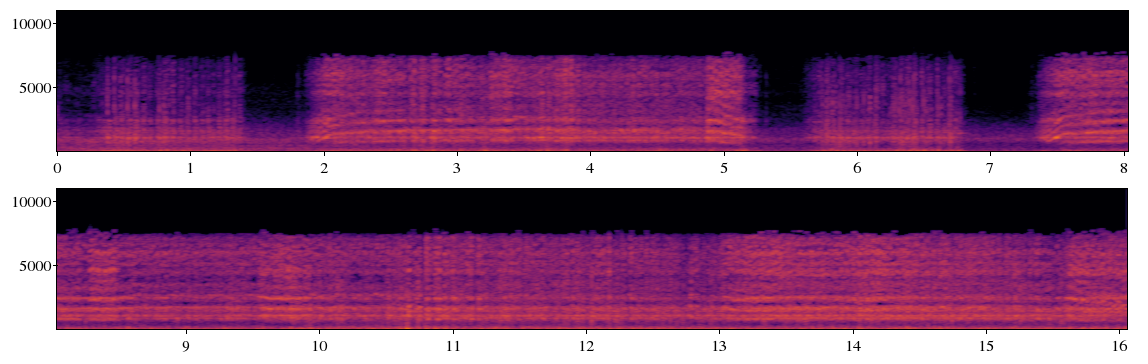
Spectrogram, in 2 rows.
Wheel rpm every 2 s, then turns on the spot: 40, 200, 130, 70, 220, 230, 230, 230.
none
